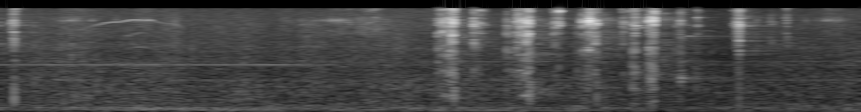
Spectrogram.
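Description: Hair-cutting scissors snipping through short hair: a quick run of about ten snips, starting about halfway through.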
